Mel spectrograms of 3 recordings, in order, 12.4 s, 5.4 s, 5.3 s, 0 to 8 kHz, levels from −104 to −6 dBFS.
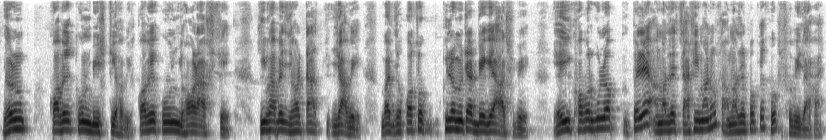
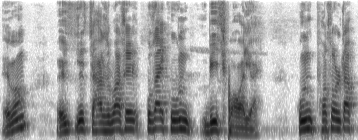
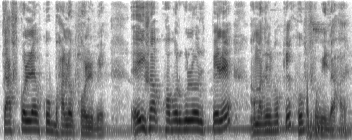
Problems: constant background noise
